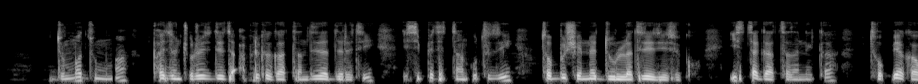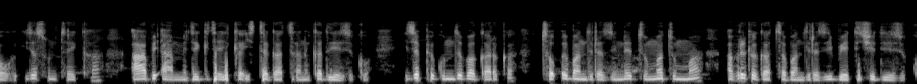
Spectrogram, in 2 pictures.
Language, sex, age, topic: Gamo, male, 25-35, government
